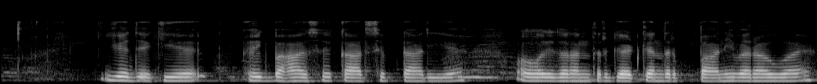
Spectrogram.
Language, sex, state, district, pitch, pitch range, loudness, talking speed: Hindi, female, Maharashtra, Nagpur, 165 Hz, 160-185 Hz, -22 LUFS, 145 wpm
